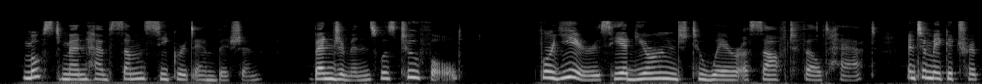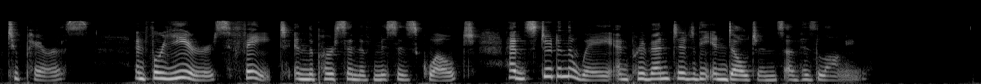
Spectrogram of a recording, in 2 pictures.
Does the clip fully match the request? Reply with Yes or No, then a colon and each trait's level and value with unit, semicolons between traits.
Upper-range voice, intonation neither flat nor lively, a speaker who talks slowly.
No: high, 240 Hz; average, 4.1 semitones; average, 150 wpm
